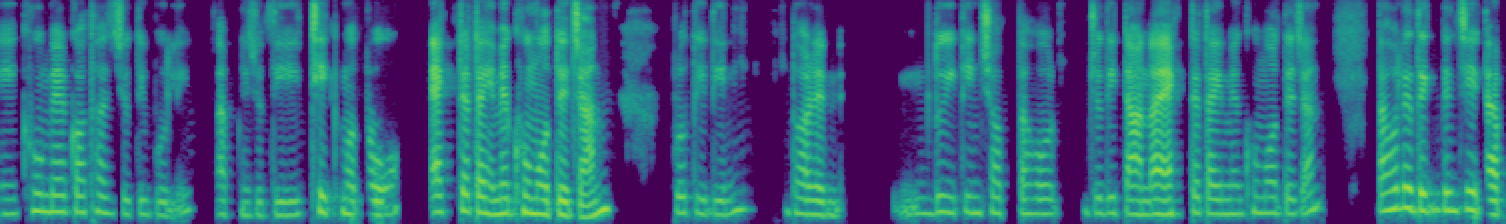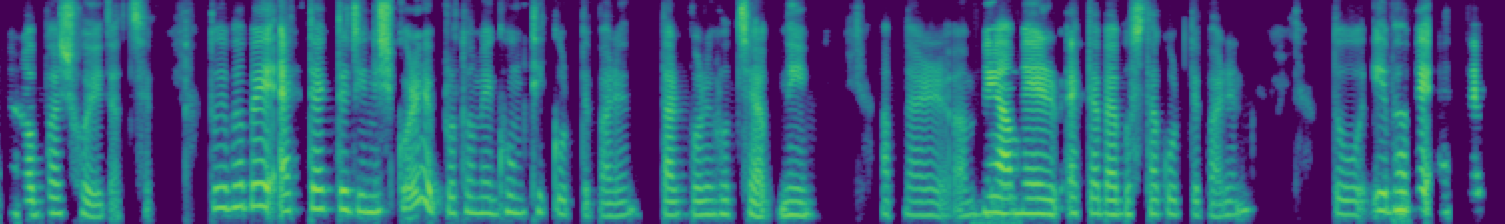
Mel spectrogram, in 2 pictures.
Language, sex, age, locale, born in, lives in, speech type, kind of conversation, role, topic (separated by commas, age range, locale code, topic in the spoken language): Bengali, female, 25-29, bn-BD, Bangladesh, Bangladesh, conversation, advice, advisor, সময় সংকটের কারণে সৃজনশীল কাজের জন্য সময় বের করতে না পারলে আমি কীভাবে সময় ব্যবস্থাপনা করব?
